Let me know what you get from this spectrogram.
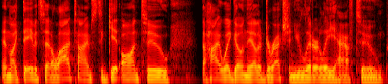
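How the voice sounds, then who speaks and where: A man's voice: mid-range voice, fairly even intonation, a little fast. A man in his thirties hosting a casual panel discussion, speaking informally and freely swearing. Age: 30s. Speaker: podcast host.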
